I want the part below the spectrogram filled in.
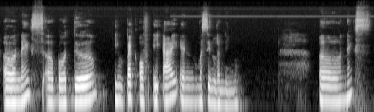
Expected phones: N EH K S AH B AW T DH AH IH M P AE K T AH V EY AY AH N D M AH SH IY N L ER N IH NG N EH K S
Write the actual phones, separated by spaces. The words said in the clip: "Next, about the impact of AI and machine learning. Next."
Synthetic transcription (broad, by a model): N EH K S AH B AW T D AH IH M P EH K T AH F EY AY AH N M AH S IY N L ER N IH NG N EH K S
